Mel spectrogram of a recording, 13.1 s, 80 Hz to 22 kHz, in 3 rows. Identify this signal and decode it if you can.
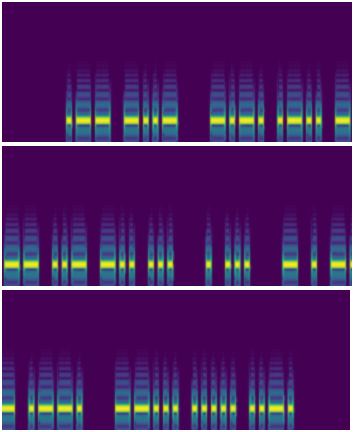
Morse code, heard as a keyed tone, about 20 wpm, 700 Hz. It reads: WX CLOUDS ES TEMP 75F
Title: Practice QSO - Exchange 2 - Info - 20wpm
